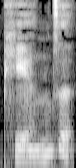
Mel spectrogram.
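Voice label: "ping2zi", Mandarin Chinese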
